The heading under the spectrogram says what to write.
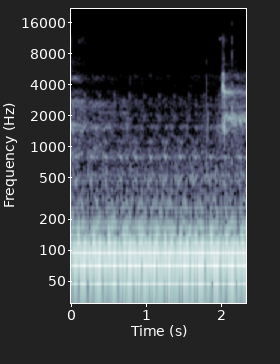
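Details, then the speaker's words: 2019 Ford F550 6.7 Powerstroke diesel, customer complaint knocking, cylinder 5 contribution/balance code: deep idle with steady knock unchanged when injectors are disabled via scan tool, pointing to mechanical engine knock. "and the knocking's still the same."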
